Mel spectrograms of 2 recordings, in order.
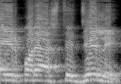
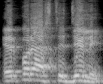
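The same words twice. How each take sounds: The two takes are said the same way.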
